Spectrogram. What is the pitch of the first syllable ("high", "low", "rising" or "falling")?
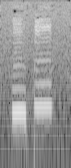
low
